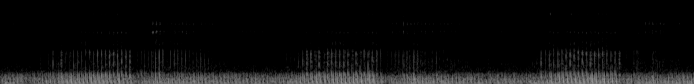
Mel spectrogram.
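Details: Tarou, a three-year-old domestic cat, purring continuously in a low rumbling drone, swelling in phrases of about one and a half seconds with brief dips between breaths; no other sounds.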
